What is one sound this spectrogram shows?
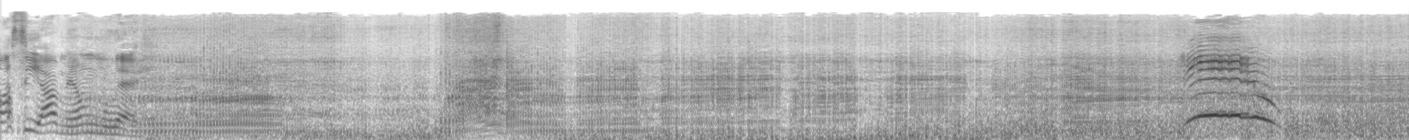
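A single-cylinder four-stroke trail motorcycle rides along a dirt track at a steady pace.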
